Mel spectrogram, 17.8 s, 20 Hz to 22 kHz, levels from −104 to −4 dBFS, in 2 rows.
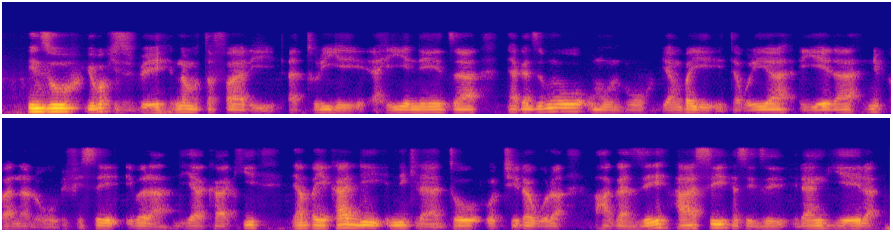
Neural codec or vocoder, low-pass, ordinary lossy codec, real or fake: codec, 24 kHz, 0.9 kbps, DualCodec; 7.2 kHz; Opus, 64 kbps; fake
